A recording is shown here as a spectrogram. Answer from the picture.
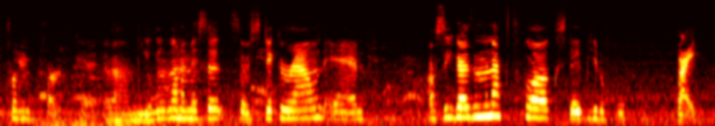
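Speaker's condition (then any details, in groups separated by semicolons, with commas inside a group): Cerebral palsy, spastic, severe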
